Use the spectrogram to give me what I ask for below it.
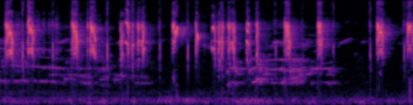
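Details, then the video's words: Energetic, excited song of a brown-throated sunbird, fluffing its feathers: bursts of very high, scratchy chirps repeated in quick clusters about every half second over a faint steady hum. "BURUNG KOLIBRI NINJA GACOR EMOSI"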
